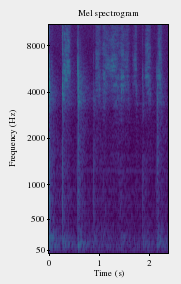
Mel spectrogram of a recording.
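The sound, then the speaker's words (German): Handwriting: a pen or pencil scratches out strokes and short scribbles, with faint rubbing marks coming at irregular intervals, soft and alone without any voices. “ich schreibe euch mal was hin.”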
